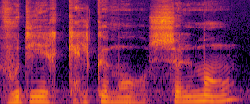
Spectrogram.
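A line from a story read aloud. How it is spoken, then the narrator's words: Murmured. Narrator (French): murmura-t-il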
